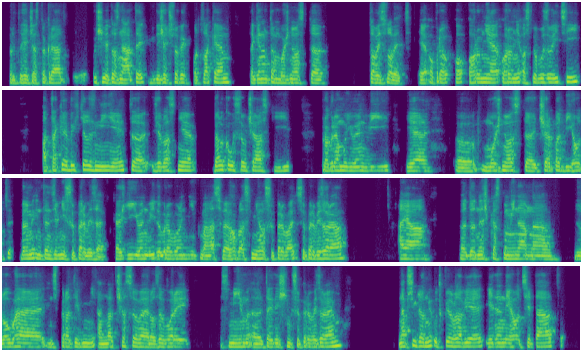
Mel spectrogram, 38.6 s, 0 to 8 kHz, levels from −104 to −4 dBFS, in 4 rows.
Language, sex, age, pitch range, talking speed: Czech, male, 20-39, 125-140 Hz, 105 wpm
